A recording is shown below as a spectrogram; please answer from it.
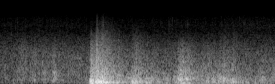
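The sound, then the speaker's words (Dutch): A thunderstorm: a sudden loud crack of thunder breaks out and rolls on in heavy rumbling waves over a steady hiss of heavy rain, with no voices. “Donder, bliksem en een harde stortbij van regen.”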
